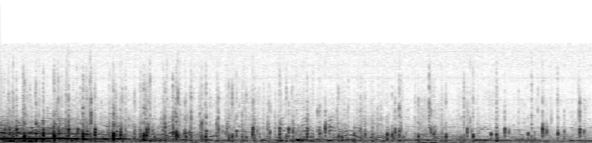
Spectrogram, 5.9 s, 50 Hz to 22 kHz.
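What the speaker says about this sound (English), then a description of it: "Let's give a big round of applause for the 2021 Varsity Cheer and Football Squad" A crowd at a varsity football game applauds the 2021 varsity cheer and football squad, with dense, distant clapping rolling on steadily and faint talk mixed in.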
